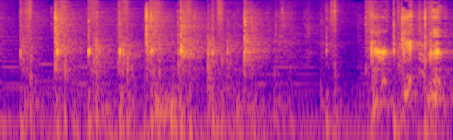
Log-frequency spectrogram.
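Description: Pokémon trading cards being flicked off a stack by hand one after another: a rapid run of light card snaps and slides, several a second, loudest near the end.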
